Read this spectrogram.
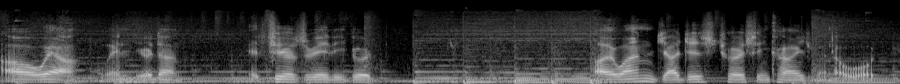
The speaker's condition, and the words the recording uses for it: Cerebral palsy. Cerebral palsy affects the left side of my body, the way I talk and my balance.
